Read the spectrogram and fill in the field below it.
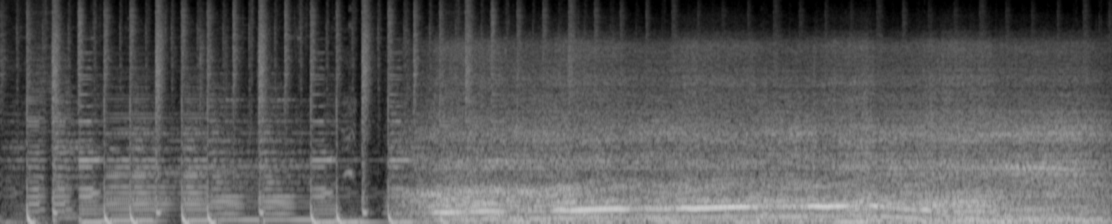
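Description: A BMW fitted with subframe bushing inserts driving on the road; after some sharp clicks and thumps, a steady loud cabin road and engine drone settles in, with a rising and falling tonal whine.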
